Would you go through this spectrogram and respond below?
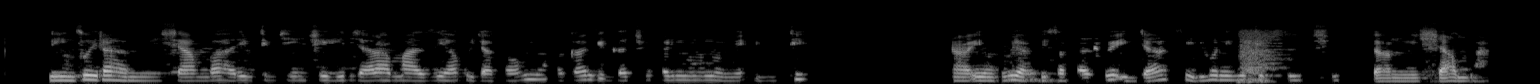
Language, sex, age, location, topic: Kinyarwanda, female, 18-24, Nyagatare, agriculture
